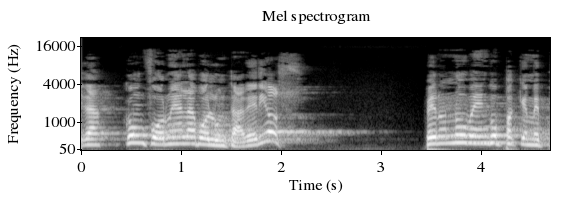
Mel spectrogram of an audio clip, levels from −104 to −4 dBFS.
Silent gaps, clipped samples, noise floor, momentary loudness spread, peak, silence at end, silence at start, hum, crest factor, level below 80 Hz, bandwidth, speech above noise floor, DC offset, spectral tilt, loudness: none; under 0.1%; -65 dBFS; 6 LU; 0 dBFS; 0 s; 0 s; none; 14 dB; -46 dBFS; 12 kHz; 52 dB; under 0.1%; -6.5 dB/octave; -14 LUFS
